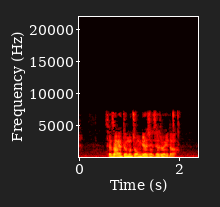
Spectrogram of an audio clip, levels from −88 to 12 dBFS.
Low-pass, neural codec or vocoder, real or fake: 7.2 kHz; none; real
